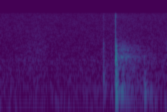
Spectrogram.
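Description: A single sharp knock about one and a half seconds in, echoing briefly, with lighter clicks just before and after it.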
